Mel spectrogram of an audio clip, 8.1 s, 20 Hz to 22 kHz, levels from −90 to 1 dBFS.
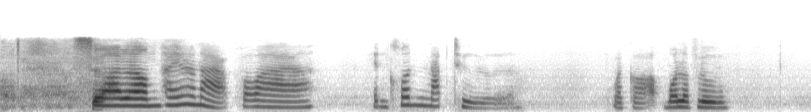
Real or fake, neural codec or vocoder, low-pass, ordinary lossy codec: fake; codec, 16 kHz, 0.5 kbps, FunCodec, trained on LibriTTS, 25 frames a second; 5.4 kHz; none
